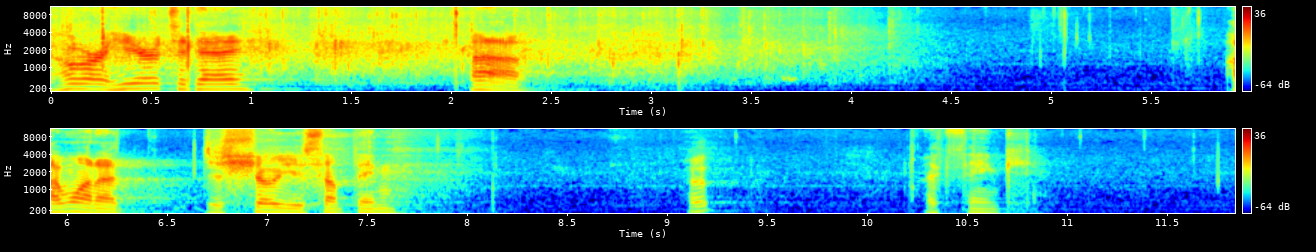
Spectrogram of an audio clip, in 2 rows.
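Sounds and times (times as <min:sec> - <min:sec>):
speech: 0:00.0 - 0:01.2, 0:02.1 - 0:02.5, 0:05.9 - 0:07.8, 0:09.1 - 0:09.3, 0:10.3 - 0:10.9
audience clapping: 0:00.0 - 0:04.5.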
